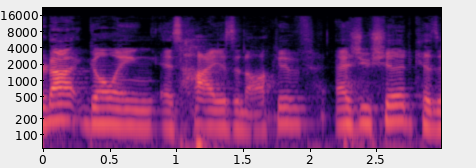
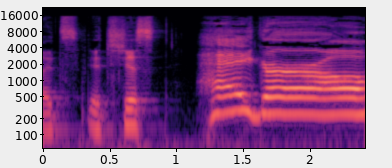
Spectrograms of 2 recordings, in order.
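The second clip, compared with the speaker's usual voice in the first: put-on "hey girl" inflection drawn out, much higher; 8 semitones higher, 9 dB louder than usual. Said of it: "Show us how to gayly "Hey girl."".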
